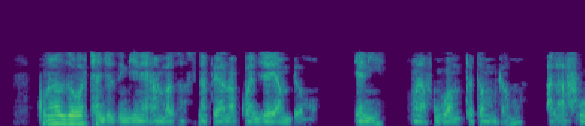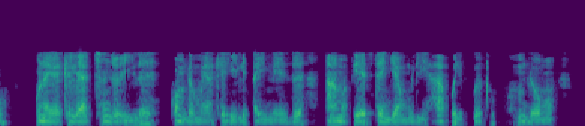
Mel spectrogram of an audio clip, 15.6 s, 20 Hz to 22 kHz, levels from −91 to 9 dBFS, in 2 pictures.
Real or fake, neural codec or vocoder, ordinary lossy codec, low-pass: fake; codec, 16 kHz, 16 kbps, FreqCodec, larger model; AAC, 16 kbps; 7.2 kHz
